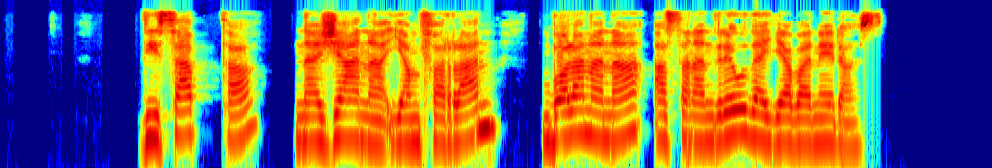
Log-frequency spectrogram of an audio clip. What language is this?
Catalan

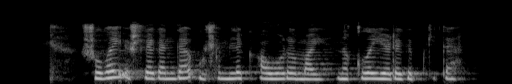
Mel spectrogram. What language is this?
Bashkir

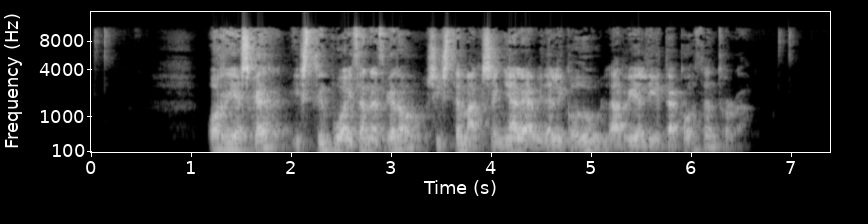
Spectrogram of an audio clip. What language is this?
Basque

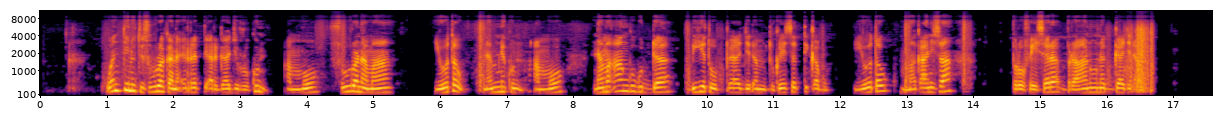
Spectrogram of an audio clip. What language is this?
Oromo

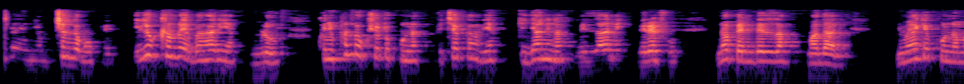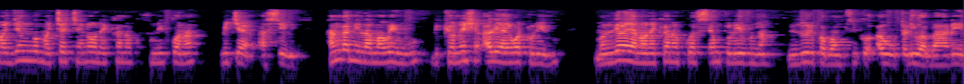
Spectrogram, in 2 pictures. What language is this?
Swahili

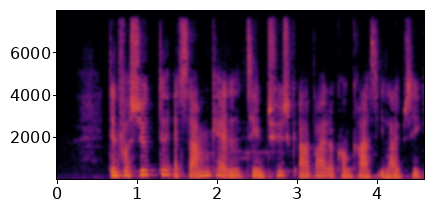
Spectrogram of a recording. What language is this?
Danish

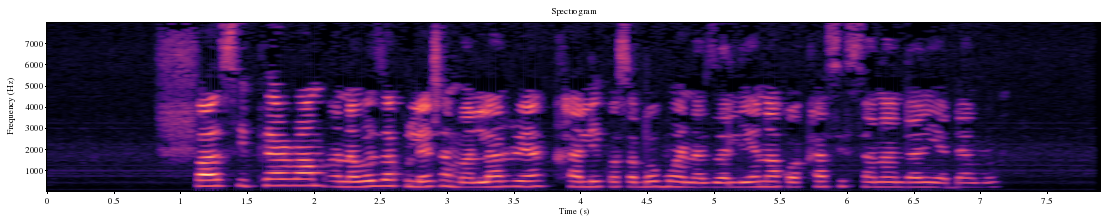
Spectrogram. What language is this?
Swahili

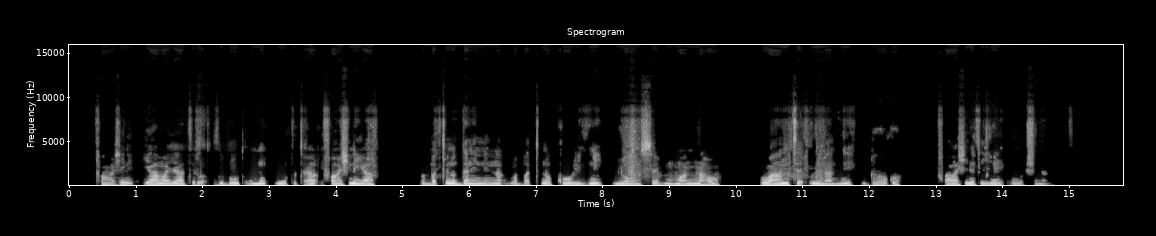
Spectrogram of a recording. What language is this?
Sidamo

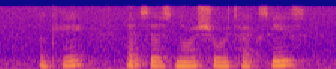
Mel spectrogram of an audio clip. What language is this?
English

